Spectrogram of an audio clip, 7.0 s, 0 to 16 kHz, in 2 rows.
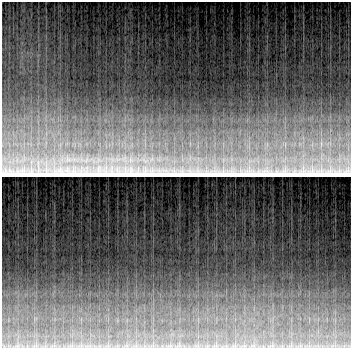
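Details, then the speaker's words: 1986 Kawasaki GPZ1000RX after carb rebuild and cooling-system work with new hose clamps, run a long while, temperature gauge about halfway: fast, even four-cylinder patter, no stumbling or knocking; normal warm idle. "i let it run for a good long while and the temperature gauge is reading about halfway so this fan should be kicking on any minute"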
